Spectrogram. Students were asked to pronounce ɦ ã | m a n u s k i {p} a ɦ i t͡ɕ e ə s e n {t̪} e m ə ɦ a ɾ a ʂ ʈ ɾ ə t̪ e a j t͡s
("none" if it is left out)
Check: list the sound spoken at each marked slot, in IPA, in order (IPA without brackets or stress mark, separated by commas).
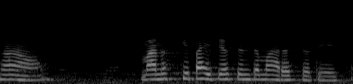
p, t̪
